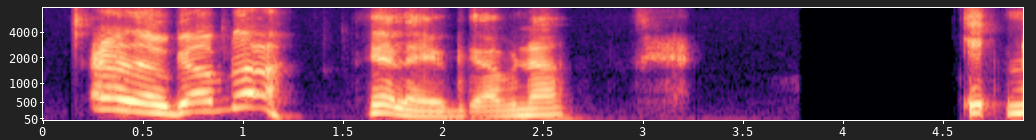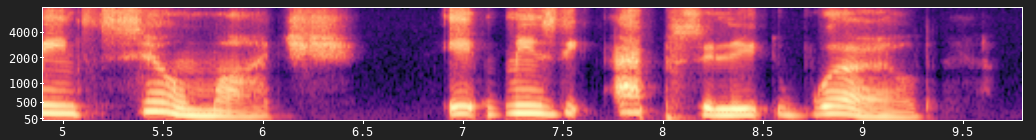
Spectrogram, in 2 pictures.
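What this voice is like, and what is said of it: Put-on British accent. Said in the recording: “let me do it in a British accent.”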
